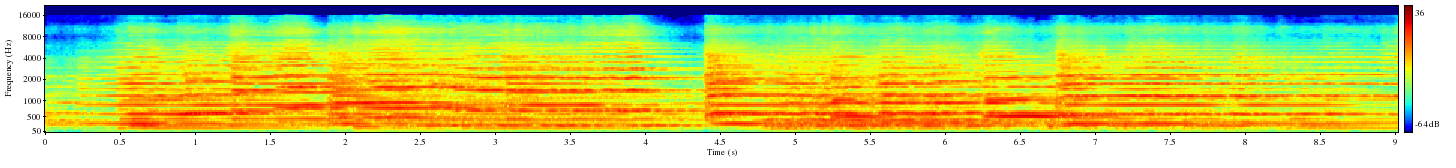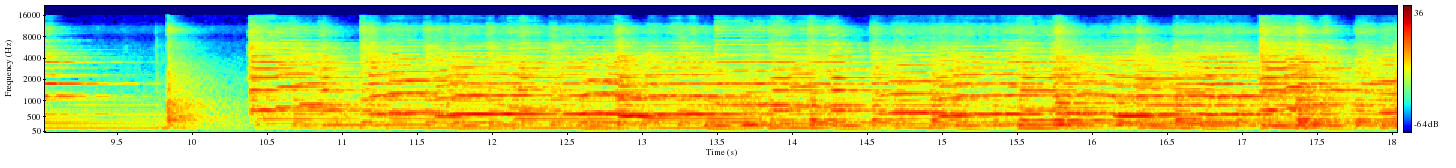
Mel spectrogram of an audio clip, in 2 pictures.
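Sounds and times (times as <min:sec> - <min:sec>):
violin playing: 0:00.0 - 0:09.8, 0:10.4 - 0:18.0
nylon-string guitar playing: 0:00.0 - 0:18.0.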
